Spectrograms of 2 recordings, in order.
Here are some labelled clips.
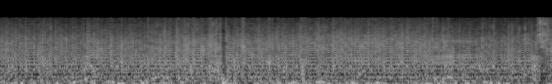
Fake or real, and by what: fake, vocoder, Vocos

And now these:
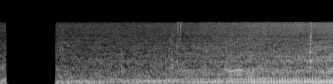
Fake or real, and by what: real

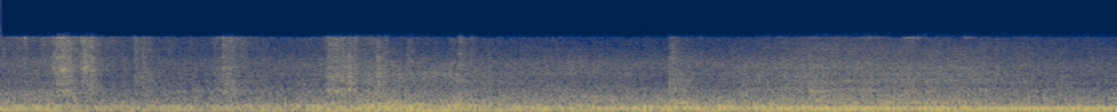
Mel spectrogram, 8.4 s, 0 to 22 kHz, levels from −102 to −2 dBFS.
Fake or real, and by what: fake, vocoder, Vocos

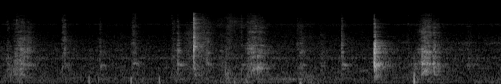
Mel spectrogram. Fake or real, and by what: real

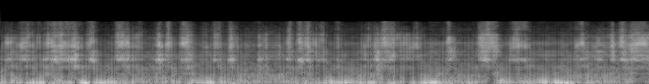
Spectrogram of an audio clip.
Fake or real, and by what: fake, vocoder, Vocos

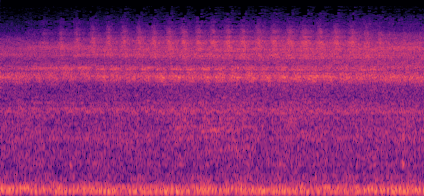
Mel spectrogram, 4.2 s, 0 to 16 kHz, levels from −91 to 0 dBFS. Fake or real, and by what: real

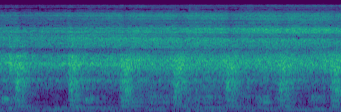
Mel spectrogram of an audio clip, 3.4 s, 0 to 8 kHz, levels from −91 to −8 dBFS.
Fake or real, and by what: real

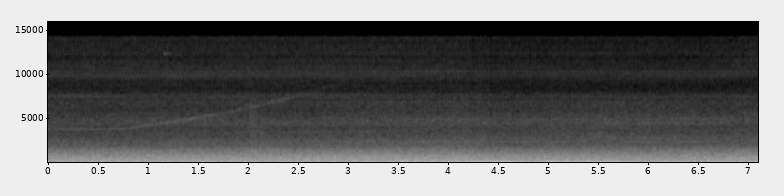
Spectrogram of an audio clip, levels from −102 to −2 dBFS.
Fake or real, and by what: fake, vocoder, Vocos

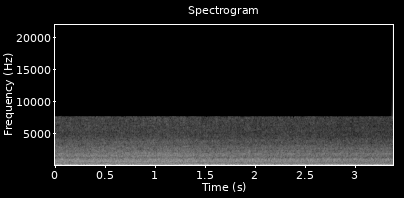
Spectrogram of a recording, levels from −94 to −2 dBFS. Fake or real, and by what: real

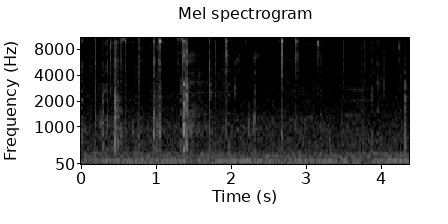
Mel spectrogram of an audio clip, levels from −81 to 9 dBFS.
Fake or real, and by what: real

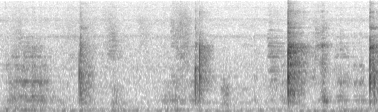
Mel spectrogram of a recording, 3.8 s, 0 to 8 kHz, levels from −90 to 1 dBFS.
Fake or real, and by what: real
